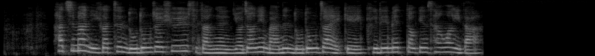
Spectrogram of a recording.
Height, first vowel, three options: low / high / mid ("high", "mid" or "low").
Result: low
